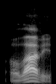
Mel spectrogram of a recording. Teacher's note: Olavi is how I'd say that. Stress the second syllable. Notice that first syllable like Olavi, just a real quick, fast.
